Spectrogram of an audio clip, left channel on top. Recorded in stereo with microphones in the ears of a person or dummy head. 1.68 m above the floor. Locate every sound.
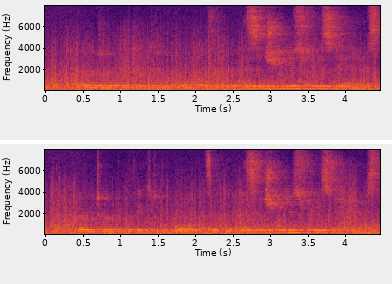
0.4 s a woman speaking: 80° right, 0.7 m
2.6 s a woman speaking: 25° right (ahead or behind), 1.3 m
